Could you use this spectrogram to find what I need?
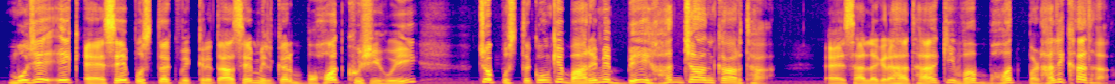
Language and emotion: Hindi, happy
